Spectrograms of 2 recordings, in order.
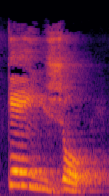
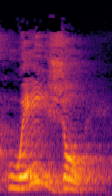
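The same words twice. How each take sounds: First: The U after the Q is silent. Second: The U after the Q is pronounced. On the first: The speaker calls it right. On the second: The speaker calls it wrong.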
